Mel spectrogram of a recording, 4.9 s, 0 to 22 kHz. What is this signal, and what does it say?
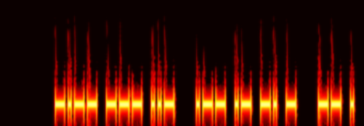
Morse code, heard as a keyed tone, about 28 wpm, 700 Hz. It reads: YOU WANT ME
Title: Sentences from Top 1000 Words - Review Part 2 - 28wpm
